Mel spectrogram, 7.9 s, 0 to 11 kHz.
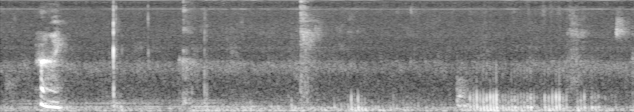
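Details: An F2 Savannah cat purrs hard, a deep throbbing rumble that surges stronger near the end, opened by one short descending chirp-like squeak early on, with light clicks in the background.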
